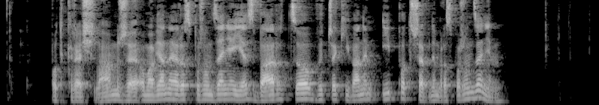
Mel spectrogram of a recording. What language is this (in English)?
Polish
